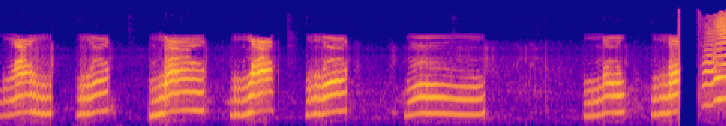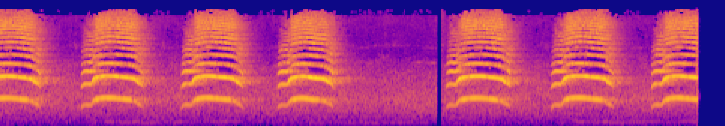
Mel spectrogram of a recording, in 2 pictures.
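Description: A cat meowing, about eight short meows that slide upward in pitch. About nine seconds in, a peacock takes over with a string of about nine repeated calls that rise and fall in pitch, with a short pause midway.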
